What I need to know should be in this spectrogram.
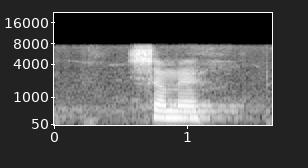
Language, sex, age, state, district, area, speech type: Hindi, female, 18-30, Bihar, Begusarai, rural, read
